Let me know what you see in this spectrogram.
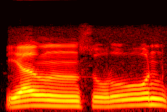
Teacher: kalimah yang surun, nun mati bertemu dengan sad, juga ikhfa hakiki. Dengung juga 2 harakat.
